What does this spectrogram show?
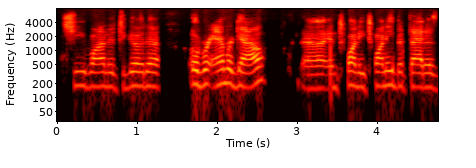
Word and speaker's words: Oberammergau: Mary Lou Alfonso, class of 78, she wanted to go to Oberammergau in 2020, but that has been postponed. I just wanted to say that to show that I know how to pronounce Oberammergau.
